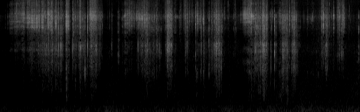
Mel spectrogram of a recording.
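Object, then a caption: Soap bar cut with a metal blade. A solid orange oval bar of dry soap, held in the hand, is scraped and cut with a metal blade, shedding crumbly shavings. Bright, dry scraping and crackling comes in repeated bursts with short pauses between them, with almost nothing in the low end.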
